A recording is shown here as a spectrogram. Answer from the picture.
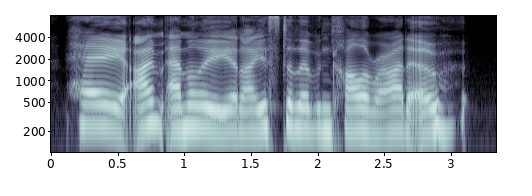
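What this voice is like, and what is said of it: Attempted American accent. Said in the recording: “can you do an American accent? ... You're getting there.”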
